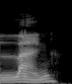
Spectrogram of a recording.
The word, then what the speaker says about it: Lange: the acting from Jessica Lange that's how you say her name someone said in the comments as how you say it's like hang but with an L so that I'm guessing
